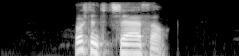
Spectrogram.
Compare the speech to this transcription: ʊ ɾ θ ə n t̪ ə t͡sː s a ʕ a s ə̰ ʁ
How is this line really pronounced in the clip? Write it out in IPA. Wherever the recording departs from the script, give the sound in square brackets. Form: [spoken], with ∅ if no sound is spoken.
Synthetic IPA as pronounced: ʊ ɾ θ ə n t̪ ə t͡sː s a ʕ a [f] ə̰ ʁ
